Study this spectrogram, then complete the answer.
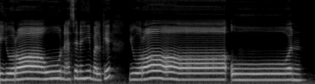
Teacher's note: حمزہ کو شارپلی پڑھیں گے، مطلب کہ سیپریٹلی اکسل حلق سے نکالیں گے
